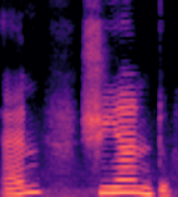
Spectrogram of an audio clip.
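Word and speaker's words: ancient: अब यहां पर भी देखिए सी आई है श पढ़ेंगे तो ये हो गया ए एन एन शियंट शियंट।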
